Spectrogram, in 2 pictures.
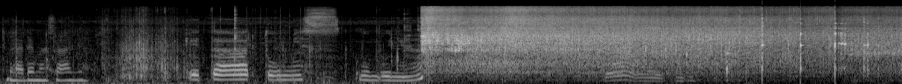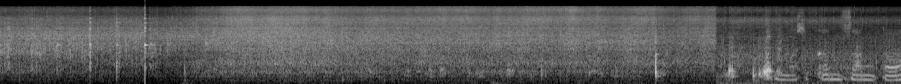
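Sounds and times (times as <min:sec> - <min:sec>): paste sizzling in hot oil: 0:04.1 - 0:18.0
utensils clinking against wok: 0:07.2 - 0:16.9.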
